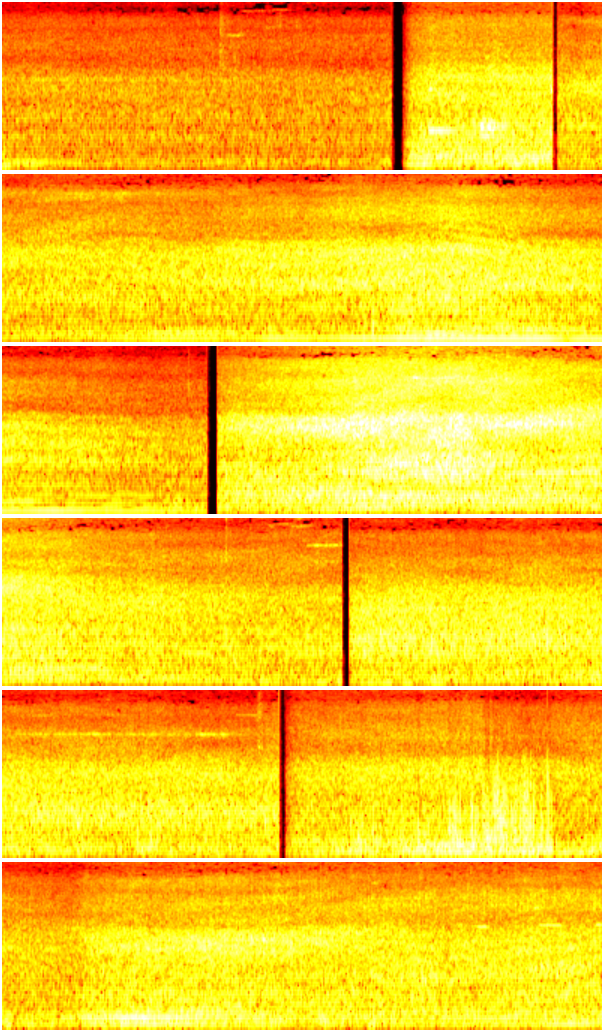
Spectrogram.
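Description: Street traffic heard in several short clips: cars and trucks driving by and pulling away from intersections, with engine hum and tyre noise. The recording cuts off abruptly several times as one clip gives way to the next.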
